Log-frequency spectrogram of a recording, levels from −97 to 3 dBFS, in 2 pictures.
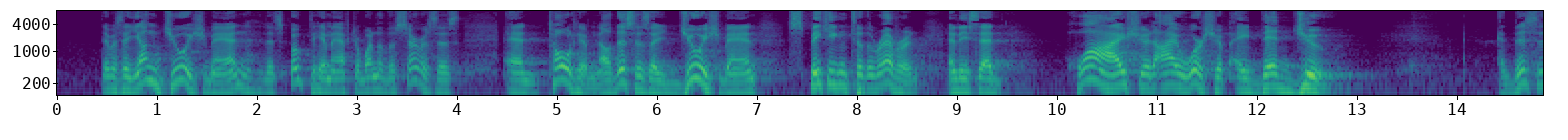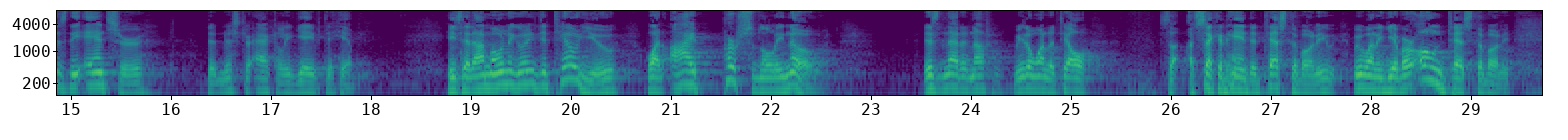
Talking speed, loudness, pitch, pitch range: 160 wpm, -34 LUFS, 140 Hz, 125-170 Hz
